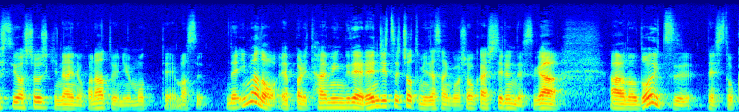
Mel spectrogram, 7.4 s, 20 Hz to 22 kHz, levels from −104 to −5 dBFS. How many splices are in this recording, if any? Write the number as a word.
zero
